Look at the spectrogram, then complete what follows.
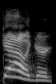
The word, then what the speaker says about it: Gallagher: Gala Silent G her. Gallagher. It's Gallagher, goddammit. It's Gallagher. But that's fine. Gallagher. Just leave the G.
